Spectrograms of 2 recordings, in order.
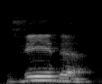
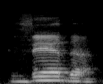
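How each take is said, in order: First: Veda with a closed E; closed 'e' vowel in Veda. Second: Veda with an open E. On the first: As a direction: say 'VAY-da' for Veda. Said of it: "sempre fechado". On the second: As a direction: say 'VEH-da' for Veda. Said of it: "falar esse som sempre aberto". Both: Shown as a demonstration.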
